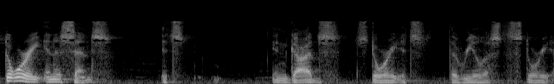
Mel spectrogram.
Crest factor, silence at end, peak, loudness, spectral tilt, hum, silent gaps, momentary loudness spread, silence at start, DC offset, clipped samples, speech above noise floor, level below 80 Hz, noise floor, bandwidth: 20 dB; 0 s; -8 dBFS; -29 LUFS; -5 dB/octave; none; none; 15 LU; 0.05 s; under 0.1%; under 0.1%; 28 dB; -48 dBFS; -55 dBFS; 8 kHz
